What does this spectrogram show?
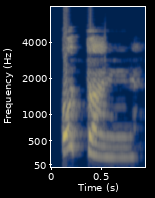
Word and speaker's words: automne: automne automne. بالنسبة للأم لا تنطق، فنقول automne automne automne automne automne.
